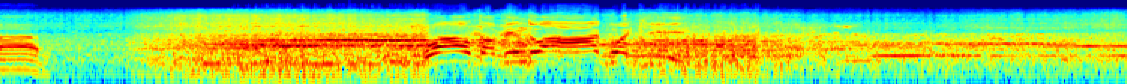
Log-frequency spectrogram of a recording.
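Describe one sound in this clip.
Water rushes and roars down a waterfall.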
